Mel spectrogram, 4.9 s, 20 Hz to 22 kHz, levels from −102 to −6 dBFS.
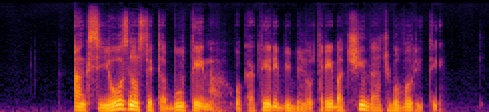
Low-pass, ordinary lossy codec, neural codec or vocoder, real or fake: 19.8 kHz; none; codec, 44.1 kHz, 2.6 kbps, DAC; fake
